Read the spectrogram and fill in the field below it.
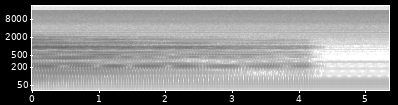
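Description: Music from a piano fades out.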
